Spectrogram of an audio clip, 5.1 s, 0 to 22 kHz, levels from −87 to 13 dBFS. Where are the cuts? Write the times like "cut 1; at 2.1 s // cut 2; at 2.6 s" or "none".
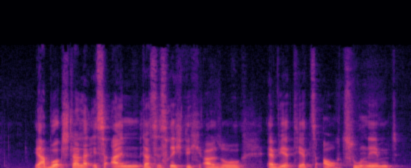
cut 1; at 1.8 s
